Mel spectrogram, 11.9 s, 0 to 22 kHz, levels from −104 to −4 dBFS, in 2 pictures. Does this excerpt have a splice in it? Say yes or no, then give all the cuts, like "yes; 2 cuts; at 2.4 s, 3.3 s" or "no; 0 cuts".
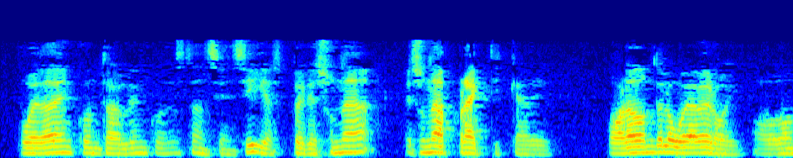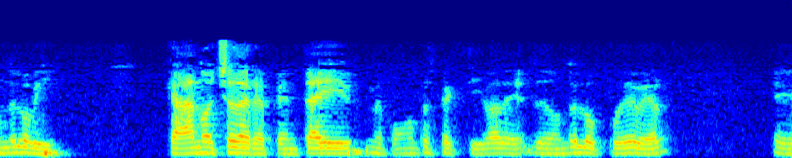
no; 0 cuts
